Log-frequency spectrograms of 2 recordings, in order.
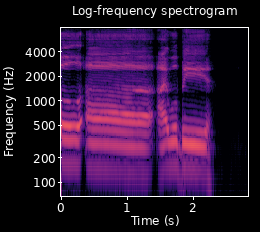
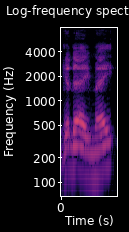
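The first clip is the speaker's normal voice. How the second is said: put-on a lightly done Australian accent, a bit softer; 3 semitones lower, 5 dB quieter than usual. Echoing his friend's Aussie greeting, in a light Australian accent. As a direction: toss off a casual Aussie greeting, nothing big. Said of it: "you sounded as really good accent".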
